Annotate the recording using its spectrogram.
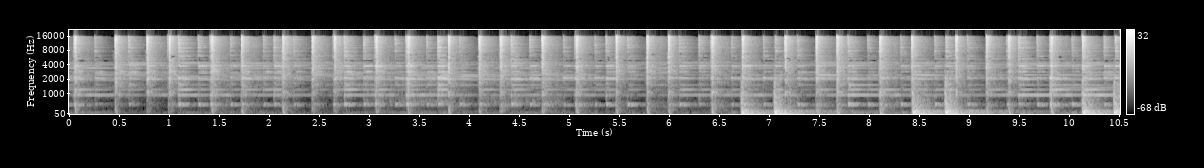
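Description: Cowbell struck with a drumstick in a quick, steady rhythm, its metallic ring carrying between hits. Bass drum kicks join about seven seconds in.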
